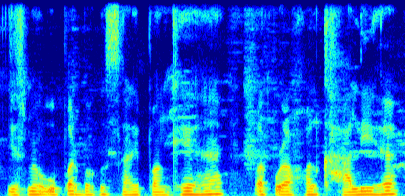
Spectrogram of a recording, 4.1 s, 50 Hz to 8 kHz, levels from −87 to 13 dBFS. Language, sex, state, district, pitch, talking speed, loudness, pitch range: Hindi, male, Bihar, Patna, 130 Hz, 165 wpm, -17 LUFS, 120-135 Hz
